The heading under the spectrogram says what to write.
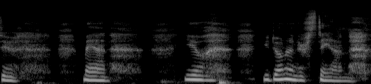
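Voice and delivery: breathless character voice. Voicing a panting character who dodged a body check: panting NPC voice. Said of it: "he's panting at this point".

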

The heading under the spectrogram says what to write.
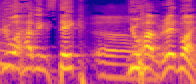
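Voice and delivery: put-on Somali-accented speech. Joking about pirates, playing one who orders for the table, in a weak mock Somali accent. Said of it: "your Somalian accent's not as strong".

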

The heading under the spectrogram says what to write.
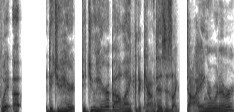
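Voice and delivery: put-on surfer dude voice. A player's character gossips about the Countess at a dance, surfer guy voice. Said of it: "that was way too surfer guy".

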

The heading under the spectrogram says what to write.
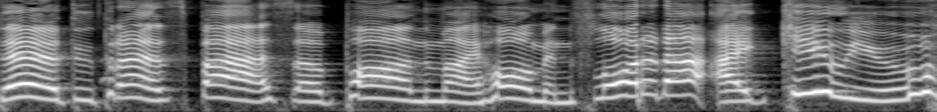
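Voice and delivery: put-on loud, threatening voice in a vampire accent. Telling a story, voicing a character's line like the Count from Sesame Street. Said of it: "Sounding like the count from fucking Sesame Street".

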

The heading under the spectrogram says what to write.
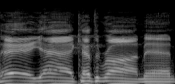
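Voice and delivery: loud, gravelly, raspy pirate-style voice. Discussing the character with others, the speaker quotes him: Captain Ron's gravelly pirate voice. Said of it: "that gravelly, raspy pirate voice".

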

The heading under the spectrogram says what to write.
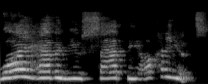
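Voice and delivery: put-on, high-pitched, drawn-out shouting. Retelling how a boss burst in asking why the audience wasn't seated: imitating someone shouting. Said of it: "he says it like he shouts it".

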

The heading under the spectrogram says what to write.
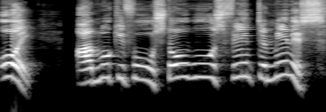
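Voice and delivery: put-on slight New Zealand accent, very high, slow. Trying another accent after being told to drop the Australian one: slightly New Zealand accent. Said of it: "That almost sounds a little bit New Zealander".

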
